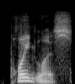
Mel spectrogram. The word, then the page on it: pointless: American English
